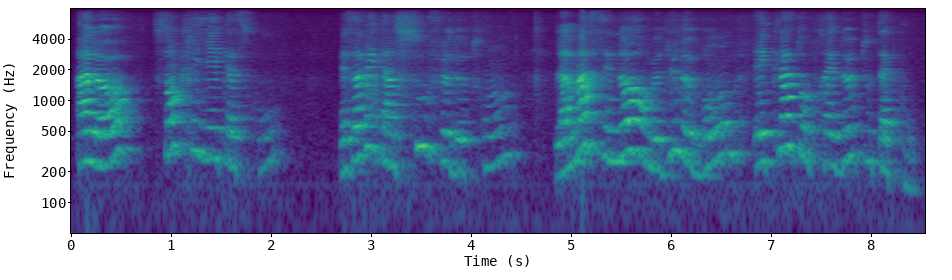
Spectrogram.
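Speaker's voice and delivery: dramatic reading of a poem. Acted. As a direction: carry the verses through to the ending. Reads poem aloud.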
